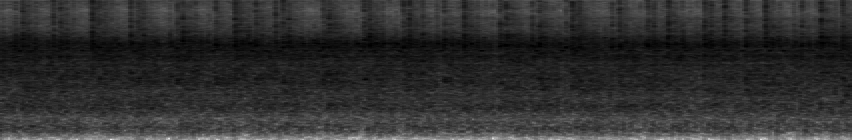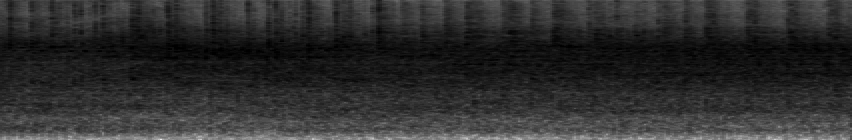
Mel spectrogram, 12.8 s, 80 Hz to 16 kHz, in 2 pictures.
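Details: 1960 Harley-Davidson Sportster Ironhead, unused since 2010, running after magneto points/condenser check, carb service, fresh gas, timing and points set: loose rhythmic V-twin potato beat around three pulses a second, steady without stumbling; normal idle.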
